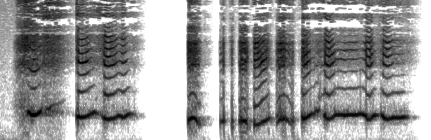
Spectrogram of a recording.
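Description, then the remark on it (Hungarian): A baby guinea pig's thin, mewling cry rises and falls in several wavering bursts, fairly loud, with a short pause before it starts up again more insistently. “Harsant fel újult erővel a vékony nyivákoló sírás.”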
